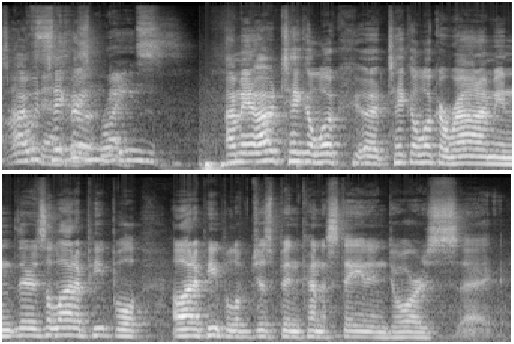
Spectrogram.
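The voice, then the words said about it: Flat, unenthusiastic imitated voice. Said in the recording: “Why is there absolutely none enthusiasm in your voice? ... my best Jesse Plemons impression. He doesn't have much going on in his voice. ... You just sound like the absence of fun.”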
